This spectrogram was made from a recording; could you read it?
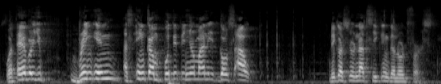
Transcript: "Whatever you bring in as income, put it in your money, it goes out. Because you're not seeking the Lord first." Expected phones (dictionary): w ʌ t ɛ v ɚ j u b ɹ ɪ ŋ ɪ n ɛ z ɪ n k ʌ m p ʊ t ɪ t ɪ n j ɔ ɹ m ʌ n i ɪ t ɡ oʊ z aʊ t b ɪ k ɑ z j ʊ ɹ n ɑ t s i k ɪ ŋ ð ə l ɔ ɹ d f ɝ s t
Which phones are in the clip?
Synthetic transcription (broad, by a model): w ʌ t ɛ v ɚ j u b ɹ ɪ ŋ ɪ n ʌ s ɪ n k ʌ m p ʊ t ɪ t ɪ n j ɔ ɹ m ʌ n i ɪ t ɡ oʊ s aʊ t b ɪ k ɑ s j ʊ ɹ n ɑ t s i k ɪ ŋ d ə l ɔ ɹ d f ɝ s t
